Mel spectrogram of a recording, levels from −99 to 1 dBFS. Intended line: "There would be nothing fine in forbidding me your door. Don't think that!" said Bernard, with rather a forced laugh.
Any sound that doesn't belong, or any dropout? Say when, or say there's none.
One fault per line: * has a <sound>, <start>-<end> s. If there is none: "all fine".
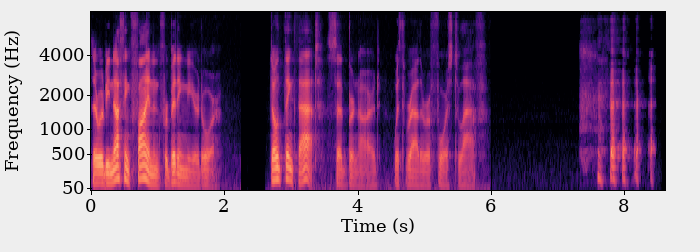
* has a laugh, 7.3-8.5 s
